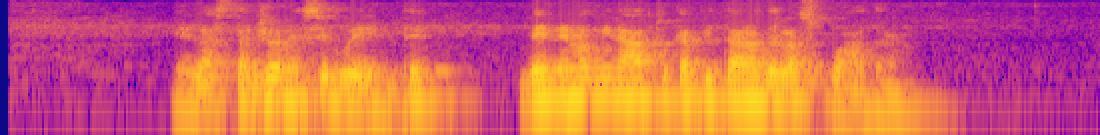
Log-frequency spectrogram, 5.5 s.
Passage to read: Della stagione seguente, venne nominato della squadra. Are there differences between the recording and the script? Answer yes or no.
yes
